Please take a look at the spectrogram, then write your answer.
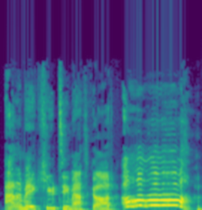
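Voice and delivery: high and loud, building to a squeal; squealing mascot cry. Pretend. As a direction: shriek it like a cute mascot. Imitating the mascot pop-up.

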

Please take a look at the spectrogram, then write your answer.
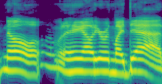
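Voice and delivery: a hint of childlike contentment; acted happy son.

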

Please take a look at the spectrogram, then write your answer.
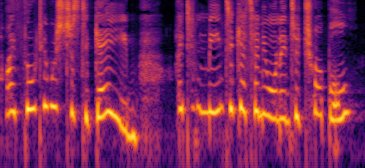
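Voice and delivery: high, anxious plea, rushing at the end; sorry princess pleading her case. A narrator's reading. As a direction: beg for forgiveness.

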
